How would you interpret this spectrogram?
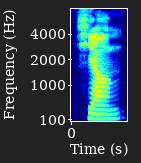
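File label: "xiang1", Mandarin Chinese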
